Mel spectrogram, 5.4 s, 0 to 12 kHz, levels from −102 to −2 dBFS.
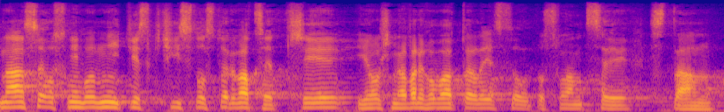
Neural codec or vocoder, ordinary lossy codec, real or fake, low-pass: codec, 44.1 kHz, 2.6 kbps, SNAC; MP3, 64 kbps; fake; 10.8 kHz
